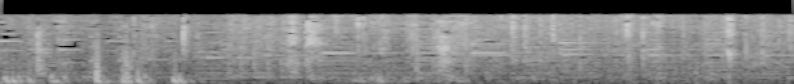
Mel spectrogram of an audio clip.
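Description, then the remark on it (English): Microphone handling noise during an on-air broadcast as the mic is knocked and then swapped: a few heavy, muffled thumps near the start, followed by steady scraping, rustling and small clicks as the mic is moved about, with no clear speech. “This is only the second time I've ever tried changing microphones on the air.”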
